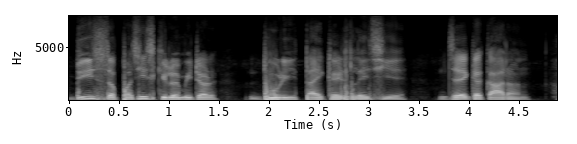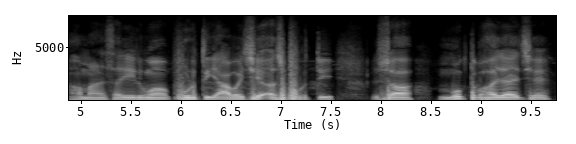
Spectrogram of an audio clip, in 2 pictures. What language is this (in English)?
Maithili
